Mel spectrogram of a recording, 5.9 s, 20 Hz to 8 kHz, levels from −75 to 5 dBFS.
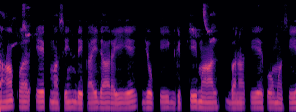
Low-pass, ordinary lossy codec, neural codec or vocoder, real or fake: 7.2 kHz; none; vocoder, 44.1 kHz, 128 mel bands every 512 samples, BigVGAN v2; fake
